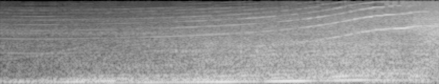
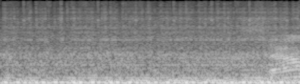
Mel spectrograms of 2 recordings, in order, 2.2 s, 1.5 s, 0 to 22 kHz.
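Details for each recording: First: 1JZ VVTi swap, first start-up, used turbo taken from another car: high whistling whine rising and falling with revs, louder than it should be despite no shaft play and good oil; cause unknown. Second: Toyota 1JZ VVT-i swap on its first start-up, idling: a steady, even thrum with a faint buzz on top from the power steering pump; the engine and exhaust are quiet and smooth, and it sounds really good.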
